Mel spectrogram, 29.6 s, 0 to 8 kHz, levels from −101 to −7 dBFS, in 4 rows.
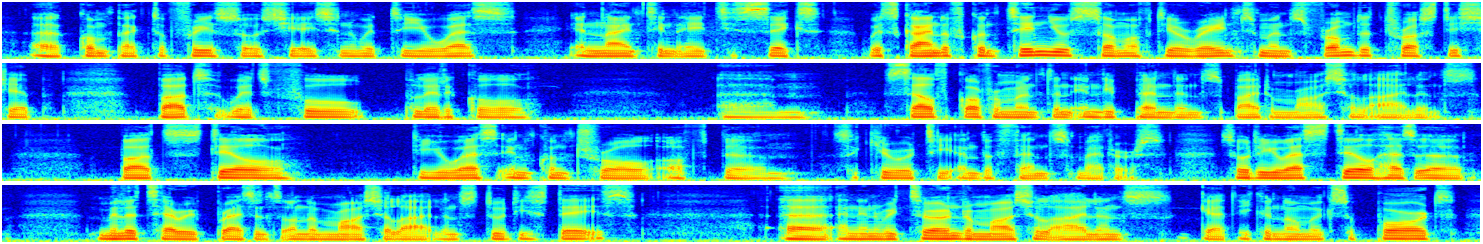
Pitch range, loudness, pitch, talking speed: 95-110 Hz, -28 LUFS, 105 Hz, 140 wpm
